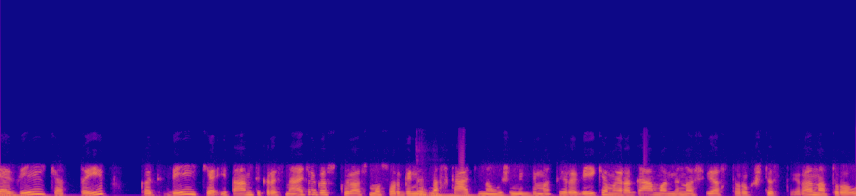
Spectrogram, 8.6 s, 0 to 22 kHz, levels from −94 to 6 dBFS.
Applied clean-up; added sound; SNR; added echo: neural mask model RNNoise.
